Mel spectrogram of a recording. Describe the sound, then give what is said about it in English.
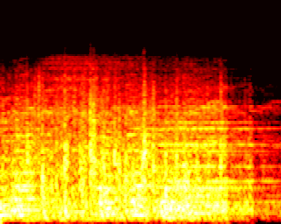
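Horses gallop as they pull a stagecoach through a rocky ravine, producing a dense, steady clatter of hoofbeats that stays loud and drops slightly near the end. “The stagecoach passes through a rocky ravine. Suddenly, the Indian chief calls his men to stop. The coachman halts his horses.”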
